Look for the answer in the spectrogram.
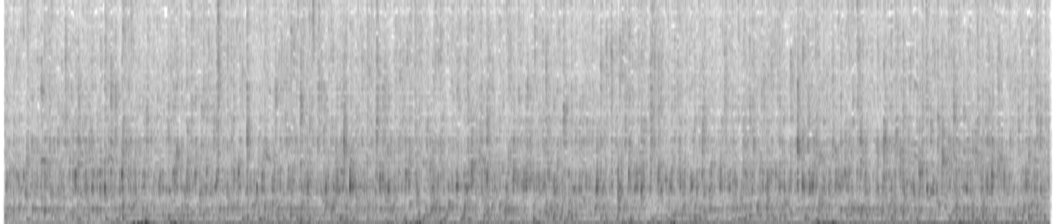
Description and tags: water flowing from a pipe into the sewer
This was water running slowly into the sewer from a pipe. It had a great natural echo.
flow, flowing, fountain, liquid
